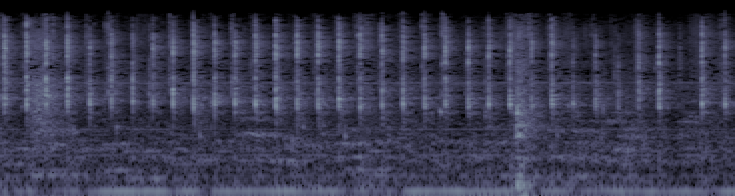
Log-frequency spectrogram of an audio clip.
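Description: Metal fork beating cream by hand in a ceramic bowl, clicking against the bowl in a rapid, even rhythm of about five or six strokes a second over a steady low hum: cream being whipped until it stiffens.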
